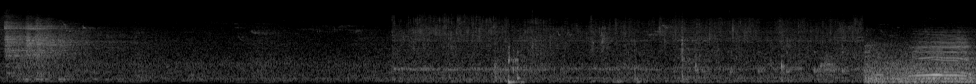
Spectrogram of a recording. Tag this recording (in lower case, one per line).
cattle mooing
